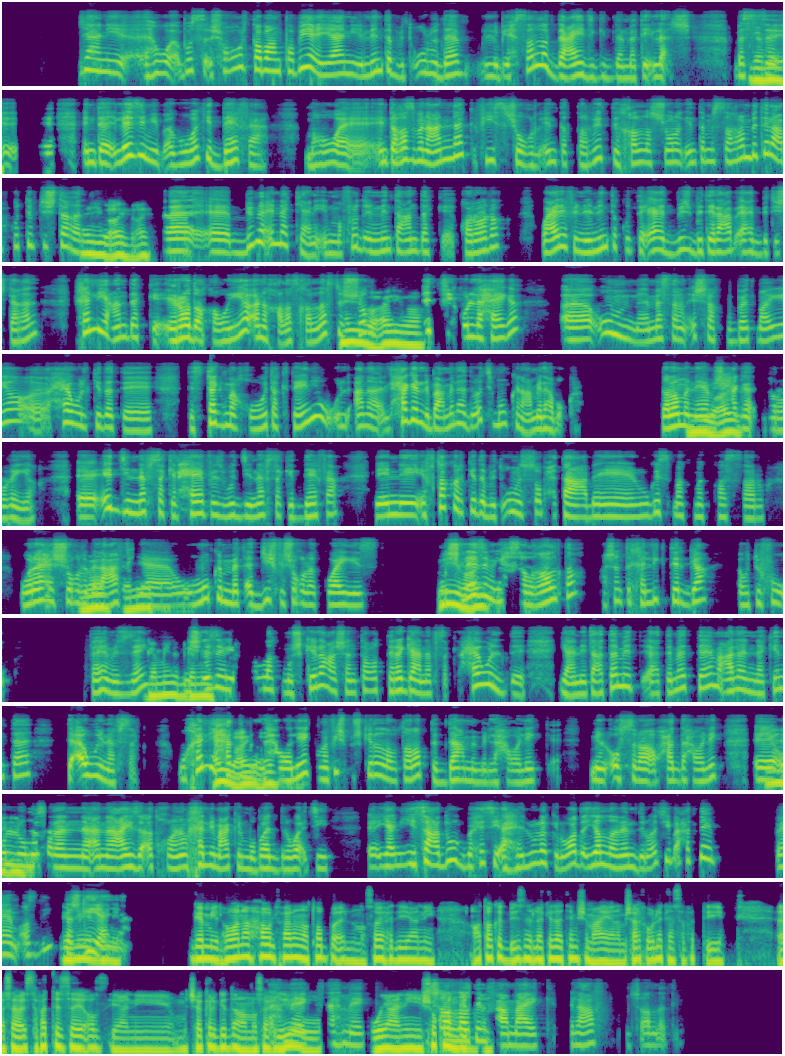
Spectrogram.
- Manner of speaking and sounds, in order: other background noise
- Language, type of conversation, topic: Arabic, advice, إزاي بتتعامل مع وقت استخدام الشاشات عندك، وبيأثر ده على نومك وتركيزك إزاي؟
